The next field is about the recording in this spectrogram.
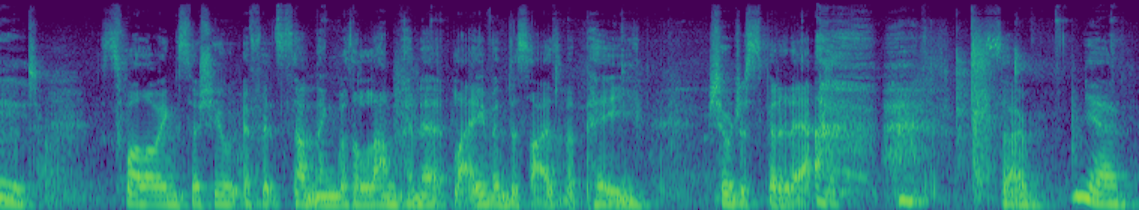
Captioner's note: laughs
